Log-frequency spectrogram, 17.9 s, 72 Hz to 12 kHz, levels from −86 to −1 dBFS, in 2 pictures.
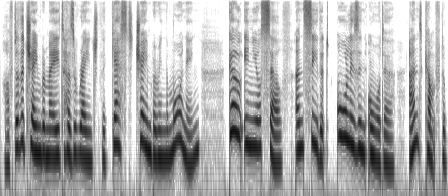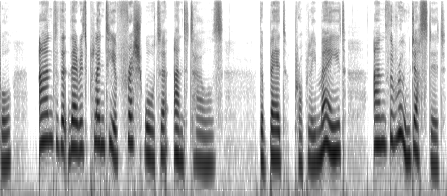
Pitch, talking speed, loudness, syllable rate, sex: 230 Hz, 135 wpm, -17 LUFS, 4.2 syllables/s, female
